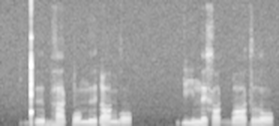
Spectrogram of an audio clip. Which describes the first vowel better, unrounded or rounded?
unrounded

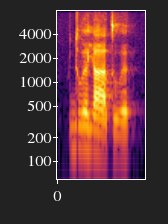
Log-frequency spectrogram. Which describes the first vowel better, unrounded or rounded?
rounded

